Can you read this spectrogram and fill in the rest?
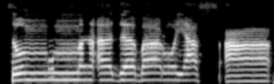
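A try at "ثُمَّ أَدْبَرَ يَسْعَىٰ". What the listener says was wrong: Ro-nya tafhim, tebalkan lagi.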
